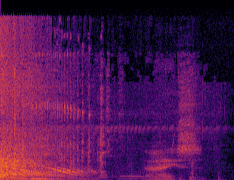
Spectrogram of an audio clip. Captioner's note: engine whirring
